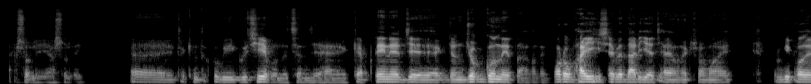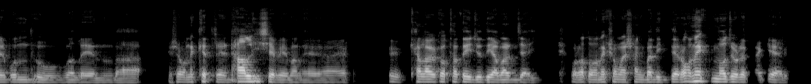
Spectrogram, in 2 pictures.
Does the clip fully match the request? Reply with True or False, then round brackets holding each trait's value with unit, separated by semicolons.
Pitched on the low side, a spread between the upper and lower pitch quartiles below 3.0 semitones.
True (110 Hz; 2.4 semitones)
